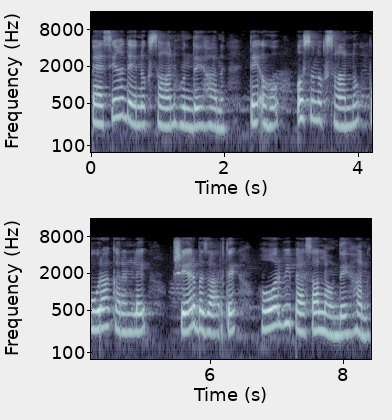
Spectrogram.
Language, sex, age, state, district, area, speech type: Punjabi, female, 18-30, Punjab, Firozpur, urban, spontaneous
